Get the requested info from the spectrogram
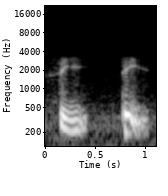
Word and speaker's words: Cipe: Yeah, one, one, one last word, uh, and that is if anybody is actually looking Cipe up, you have to know Cipe is spelled C I P E, and it's pronounced as C P, which happened to be her initials.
